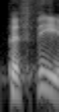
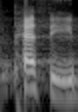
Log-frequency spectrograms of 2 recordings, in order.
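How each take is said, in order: First: The stress is on the second syllable. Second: The stress is on the first syllable. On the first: The speaker calls it right. "the emphasis is almost always on the second syllable" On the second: The speaker calls it wrong. "So I want to say pethi"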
